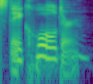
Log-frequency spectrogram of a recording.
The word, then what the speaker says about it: stakeholder: Pronunciation wise stakeholder. There's three distinct sounds starting with steak which is our primary stress still on the first syllable. Steak. This sounds exactly like the word steak.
